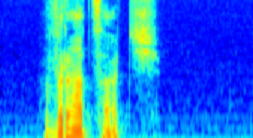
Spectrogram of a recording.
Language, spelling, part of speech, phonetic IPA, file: Polish, wracać, verb, [ˈvrat͡sat͡ɕ], Pl-wracać.ogg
